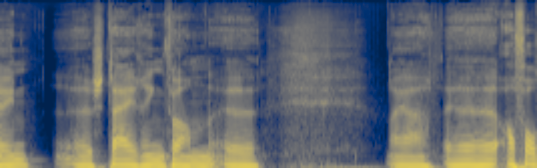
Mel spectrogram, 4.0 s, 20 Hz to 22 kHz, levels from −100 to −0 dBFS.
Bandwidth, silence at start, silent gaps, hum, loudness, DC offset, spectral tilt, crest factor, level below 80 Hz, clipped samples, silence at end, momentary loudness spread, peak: 19.5 kHz; 0 s; none; none; -18 LUFS; under 0.1%; -6 dB/octave; 16 dB; -30 dBFS; under 0.1%; 0 s; 17 LU; -2 dBFS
